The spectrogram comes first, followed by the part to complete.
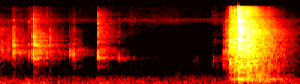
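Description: A few faint clicks as a small plastic gate-opener unit is handled, then one short, loud burst of noise about one and a half seconds in.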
